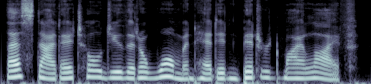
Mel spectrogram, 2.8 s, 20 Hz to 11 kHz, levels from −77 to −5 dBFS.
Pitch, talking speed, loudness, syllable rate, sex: 190 Hz, 260 wpm, -20 LUFS, 6.1 syllables/s, female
